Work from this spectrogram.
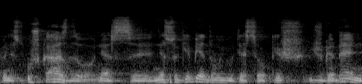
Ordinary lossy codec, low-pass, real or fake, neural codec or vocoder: MP3, 64 kbps; 9.9 kHz; fake; vocoder, 48 kHz, 128 mel bands, Vocos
